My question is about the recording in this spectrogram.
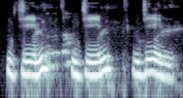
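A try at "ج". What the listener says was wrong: জিমটাকে আরেকটু টেনে করতে হবে। জিম, জিম, জিম।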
